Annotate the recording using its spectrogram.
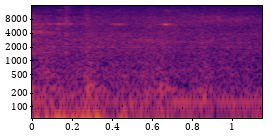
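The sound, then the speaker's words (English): A steady low rumble of a train carriage rolling along the rails, continuous, with faint rattling over the whole stretch and no voices. “We're even alone on this train right now.”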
